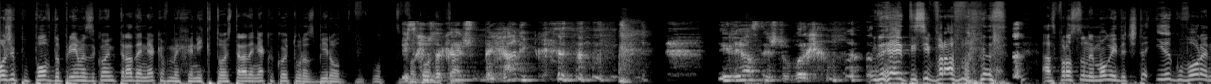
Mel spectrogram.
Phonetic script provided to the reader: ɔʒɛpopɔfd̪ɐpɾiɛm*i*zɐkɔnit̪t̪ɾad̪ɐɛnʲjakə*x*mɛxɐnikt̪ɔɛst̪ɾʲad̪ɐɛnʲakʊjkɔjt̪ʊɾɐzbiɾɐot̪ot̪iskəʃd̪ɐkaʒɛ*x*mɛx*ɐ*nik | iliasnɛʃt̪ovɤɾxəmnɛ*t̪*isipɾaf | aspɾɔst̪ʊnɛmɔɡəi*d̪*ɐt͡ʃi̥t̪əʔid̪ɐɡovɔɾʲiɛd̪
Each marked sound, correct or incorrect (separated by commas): incorrect, incorrect, incorrect, incorrect, correct, correct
